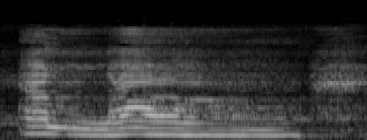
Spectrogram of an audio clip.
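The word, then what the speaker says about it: Allah: লিখবেন বাড়ি গিয়ে দেখবেন আপনার লেখাটা হবে এল এল এ এইচ এ উচ্চারণ হবে আল্লাহ একটু জোরে বলুন আরো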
